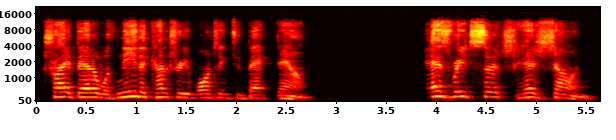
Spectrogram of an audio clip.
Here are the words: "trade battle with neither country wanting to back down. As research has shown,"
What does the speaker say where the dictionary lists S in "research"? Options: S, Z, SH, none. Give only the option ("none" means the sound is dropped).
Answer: S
